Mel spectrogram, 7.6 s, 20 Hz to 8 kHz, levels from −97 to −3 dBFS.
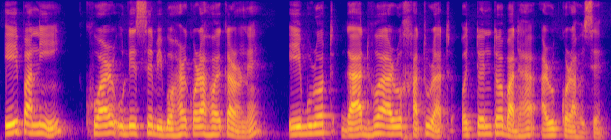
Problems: background sounds at intervals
